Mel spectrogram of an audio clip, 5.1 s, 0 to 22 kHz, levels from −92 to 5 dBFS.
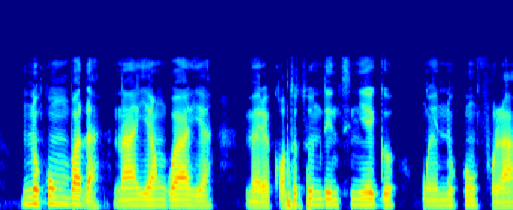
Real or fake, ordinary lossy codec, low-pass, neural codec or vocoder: real; none; 7.2 kHz; none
